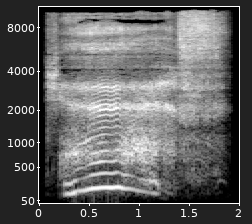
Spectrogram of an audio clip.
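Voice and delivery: eerie drawn-out call of a name; a hint of a ghostly whisper; dark whisper behind you. A narrator's reading. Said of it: "whispered in a low, raspy voice".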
